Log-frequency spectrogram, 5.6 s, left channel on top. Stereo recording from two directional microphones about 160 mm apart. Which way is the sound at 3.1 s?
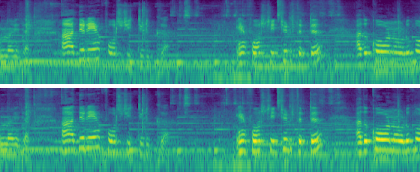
80° right.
